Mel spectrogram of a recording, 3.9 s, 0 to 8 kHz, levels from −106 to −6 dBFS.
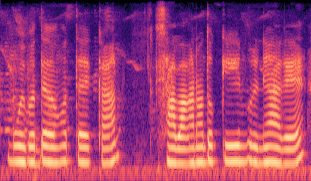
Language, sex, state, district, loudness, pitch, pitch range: Chakma, female, Tripura, Dhalai, -17 LUFS, 215 Hz, 210-225 Hz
